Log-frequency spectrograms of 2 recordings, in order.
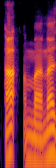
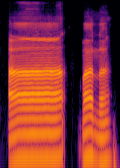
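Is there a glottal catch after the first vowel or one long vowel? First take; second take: glottal catch; long vowel. First: Two short vowels are split by a glottal catch. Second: The opening vowel is merged into one long vowel. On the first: This is the original underlying form. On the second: This is the actual form after the merging. "jadi panjang"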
